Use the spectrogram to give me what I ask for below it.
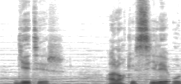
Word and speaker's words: getir: On dira donc getir, getir. Vous voyez que le R est très légèrement roulé, même presque comme un léger sifflement, getir.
